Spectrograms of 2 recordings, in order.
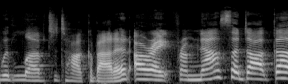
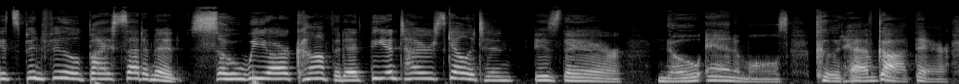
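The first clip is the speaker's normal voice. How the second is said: eerie, theatrical storyteller voice, spooky and dramatic. Speaker reads out a quote as a dramatic rendition: spooky dramatic reading. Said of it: "You tried your spookiest".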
